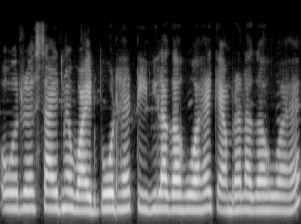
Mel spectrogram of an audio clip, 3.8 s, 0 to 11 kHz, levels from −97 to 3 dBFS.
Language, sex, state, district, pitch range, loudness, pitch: Hindi, female, Himachal Pradesh, Shimla, 215-235 Hz, -16 LUFS, 225 Hz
